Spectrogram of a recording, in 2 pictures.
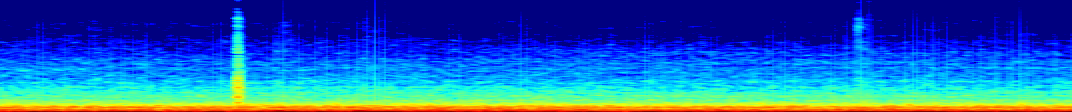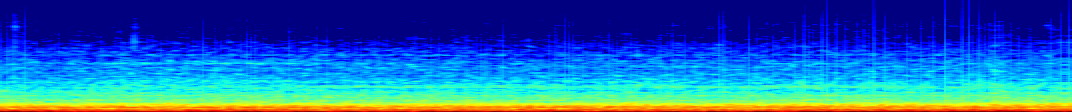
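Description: Steady low road-and-engine rumble heard inside the cabin of a moving car, with a brief faint click about a second in.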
